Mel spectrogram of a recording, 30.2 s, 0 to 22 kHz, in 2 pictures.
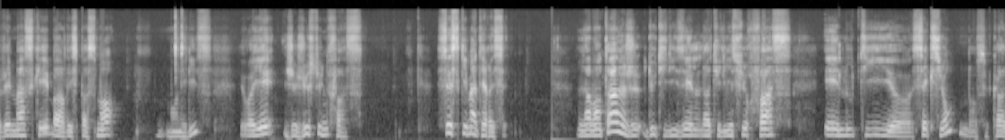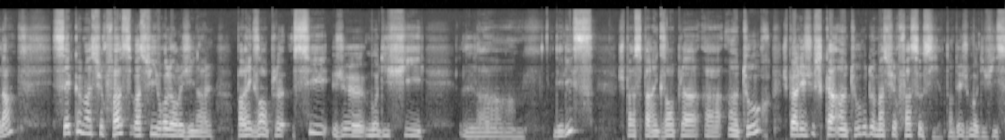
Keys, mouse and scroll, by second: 0.3 click, 2.6 space, 3.4-7.0 drag, 8.2 click, 16.4 click, 18.7 click, 21.4 click, 29.6 KP_1.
